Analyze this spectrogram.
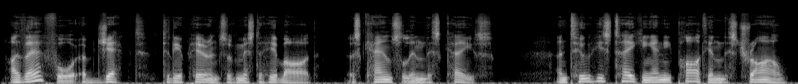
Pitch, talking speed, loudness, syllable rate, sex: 100 Hz, 175 wpm, -19 LUFS, 5.1 syllables/s, male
